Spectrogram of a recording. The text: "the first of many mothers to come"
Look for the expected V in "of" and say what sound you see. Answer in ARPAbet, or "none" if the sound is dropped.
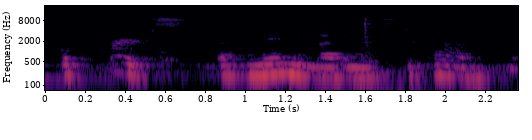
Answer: V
